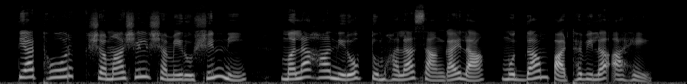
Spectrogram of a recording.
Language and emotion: Marathi, neutral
